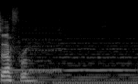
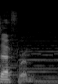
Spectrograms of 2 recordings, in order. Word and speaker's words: Ephraim: film making is really weird princess Erica Prince epim wait that's not right princess Erica Prince Ephraim you should look outside outside wow opening day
